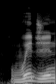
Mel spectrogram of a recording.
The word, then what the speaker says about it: widgeon: we have american widgeon widgeon is spelled like pigeon with a w w i g e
